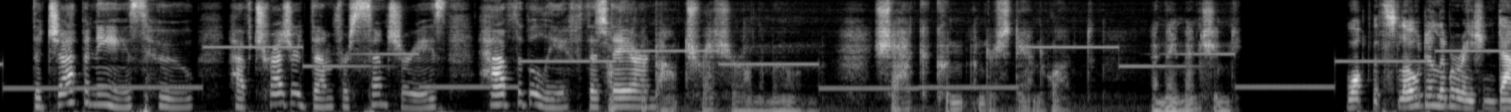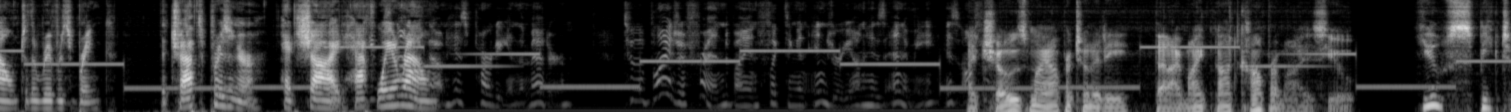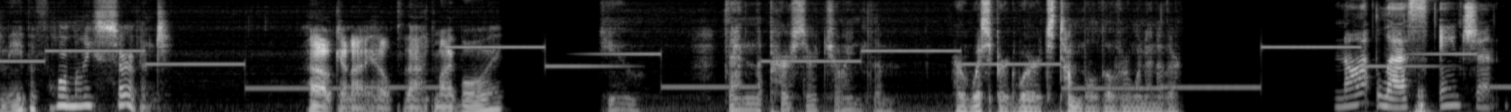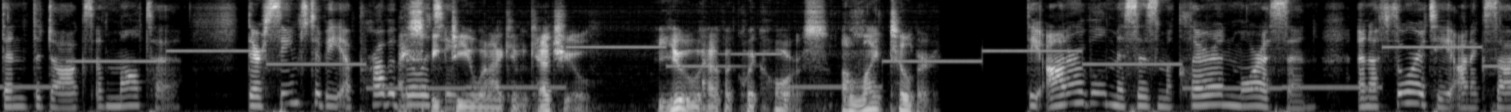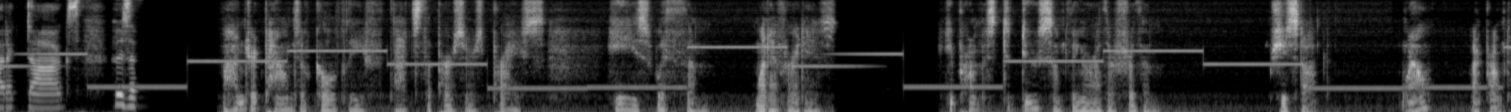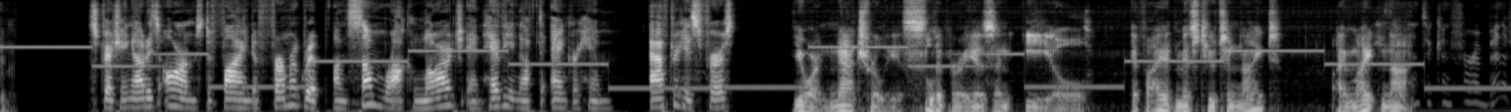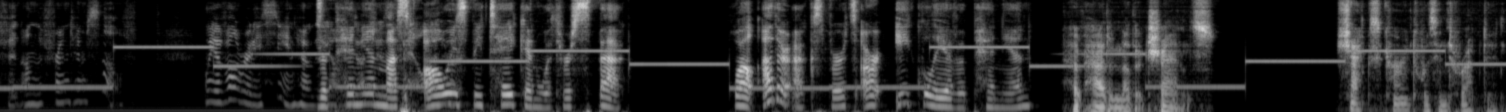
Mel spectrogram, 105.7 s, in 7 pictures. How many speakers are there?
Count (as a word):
five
